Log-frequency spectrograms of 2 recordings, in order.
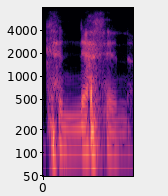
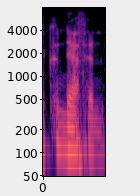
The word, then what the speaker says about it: Cynefin: So this is called the Cynefin framework, or the Cynefin framework. I know it's spelled Cynefin, but it's a Gaelic word that means place of multiple belongings.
